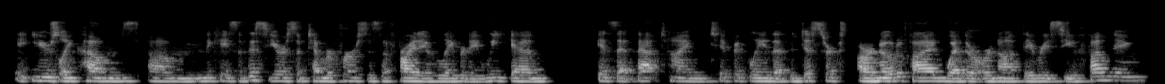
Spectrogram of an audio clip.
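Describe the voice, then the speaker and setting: Somewhat breathy, a woman with a very deep, low pitch speaks in a monotone, flat intonation at a moderate pace with hardly any pauses. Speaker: policy analyst presenting at a webinar. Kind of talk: webinar presentation.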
